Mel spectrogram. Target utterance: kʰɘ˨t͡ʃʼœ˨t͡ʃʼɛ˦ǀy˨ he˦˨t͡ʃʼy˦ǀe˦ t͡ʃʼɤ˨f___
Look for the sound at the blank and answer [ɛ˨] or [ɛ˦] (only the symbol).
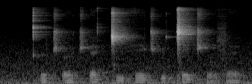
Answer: ɛ˦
